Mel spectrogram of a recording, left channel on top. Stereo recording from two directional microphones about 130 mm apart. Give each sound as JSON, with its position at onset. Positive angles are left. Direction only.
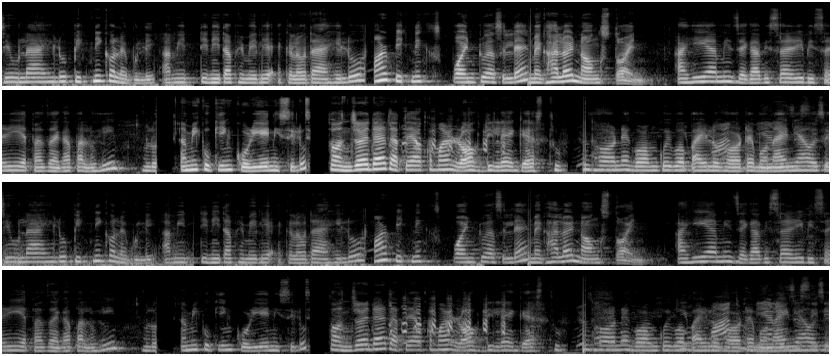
{"t": 0.0, "sound": "speech", "side_deg": 10}
{"t": 0.9, "sound": "a woman's voice", "side_deg": 20}
{"t": 10.0, "sound": "a woman's voice", "side_deg": 35}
